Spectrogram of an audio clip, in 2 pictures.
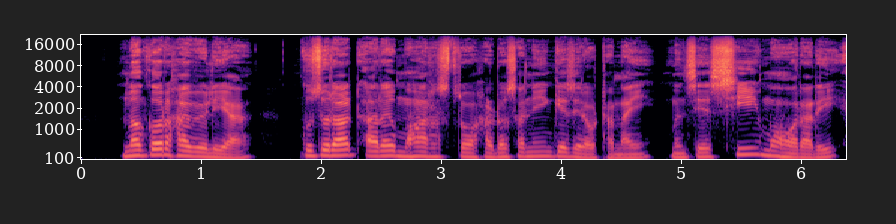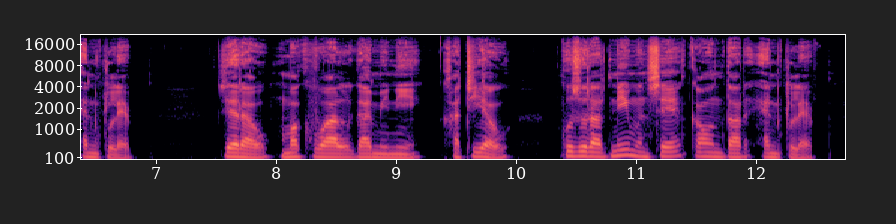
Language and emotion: Bodo, neutral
